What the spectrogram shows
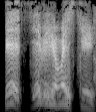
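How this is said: It is said in a gremlin voice.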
